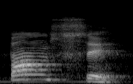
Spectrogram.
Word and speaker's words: penser: Então, quando eu for pronunciar o verbo pensar, que eu falo pense, né? No português, en français, vai ficar penser, como se fosse um ON, um otil, com um leve biquinho.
